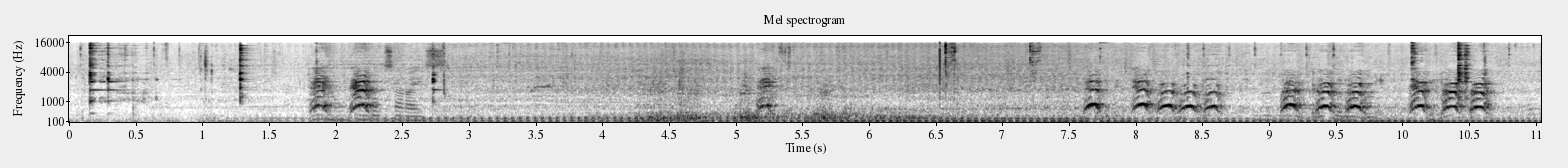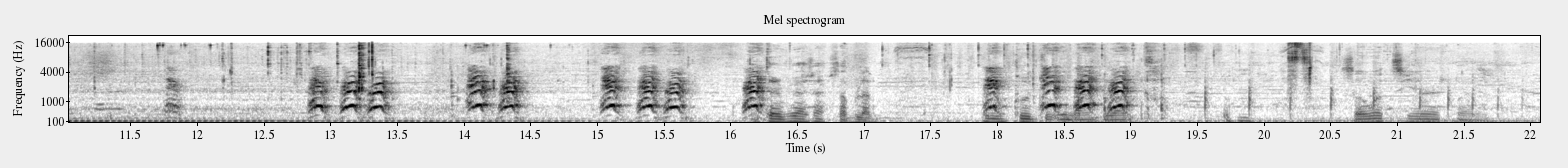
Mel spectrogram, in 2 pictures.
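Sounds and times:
vehicle engine droning: 0.0s - 22.0s
dog barking: 1.8s - 2.8s, 5.0s - 5.6s, 7.4s - 10.9s, 11.6s - 12.0s, 12.7s - 16.4s, 17.8s - 19.3s.

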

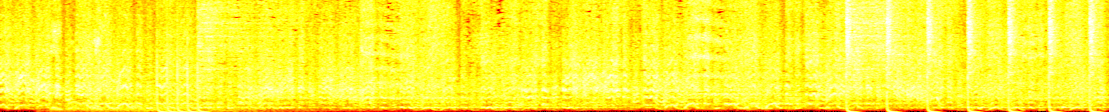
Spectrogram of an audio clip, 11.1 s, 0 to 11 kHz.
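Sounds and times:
wobbling synth lines: 0.4s - 8.7s
held synth note: 0.4s - 8.9s
noisy synth wash: 0.4s - 9.2s.

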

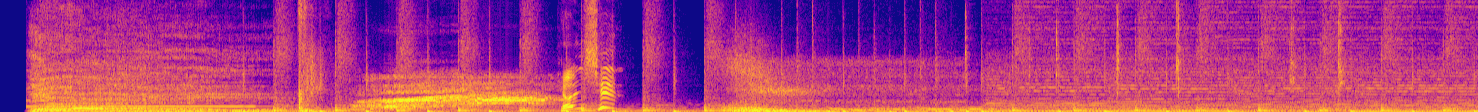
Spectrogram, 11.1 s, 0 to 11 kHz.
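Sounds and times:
dinosaur roar: 0.2s - 4.2s.

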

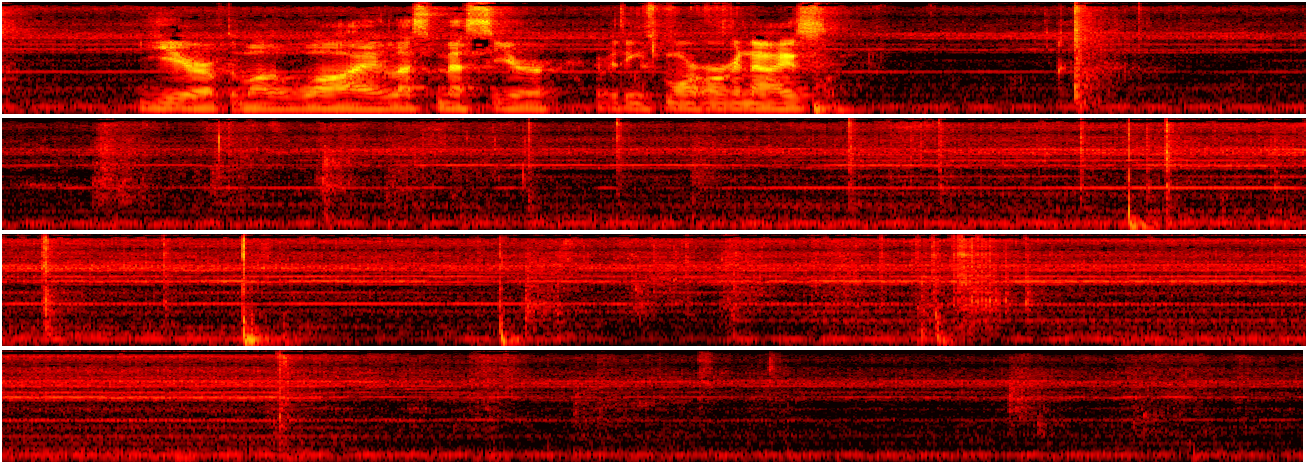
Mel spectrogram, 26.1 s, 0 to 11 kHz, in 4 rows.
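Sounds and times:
faint steady whine: 0.0s - 26.0s
steady low hum: 0.0s - 26.0s.

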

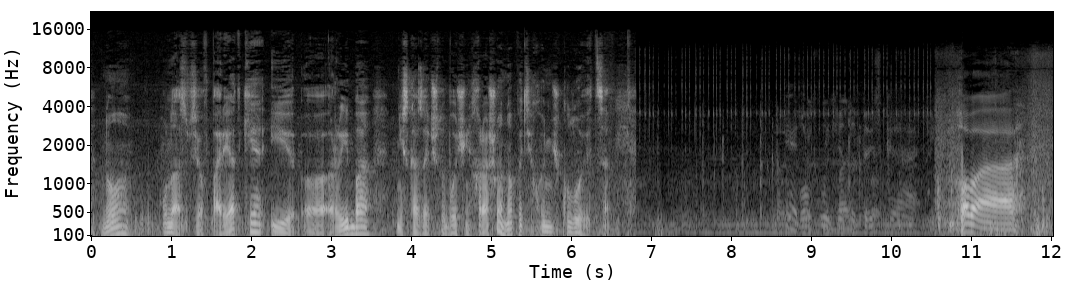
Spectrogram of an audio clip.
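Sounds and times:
steady low hum: 0.0s - 11.8s
fishing reel clicking: 5.4s - 11.3s.

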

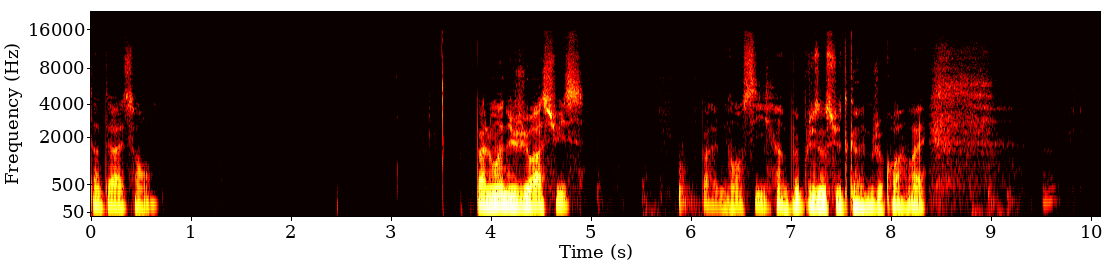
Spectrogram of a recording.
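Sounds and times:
man speaking: 0.0s - 0.7s, 3.8s - 5.0s, 6.0s - 8.4s.

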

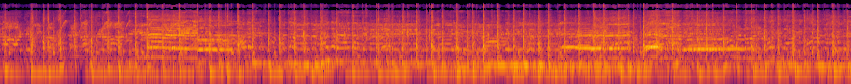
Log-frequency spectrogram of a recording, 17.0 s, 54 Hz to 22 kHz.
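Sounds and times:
dholak and hand percussion: 0.0s - 17.0s.

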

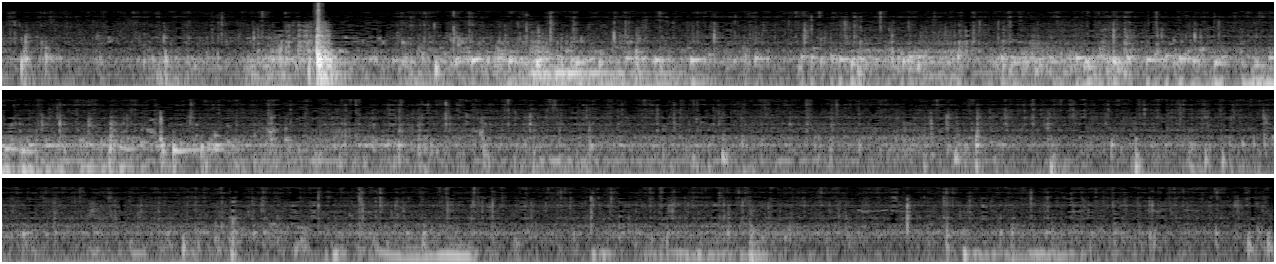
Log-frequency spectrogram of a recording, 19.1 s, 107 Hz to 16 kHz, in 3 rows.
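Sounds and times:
muffled underwater hiss: 0.0s - 19.0s
small crackling ticks: 0.0s - 19.0s.

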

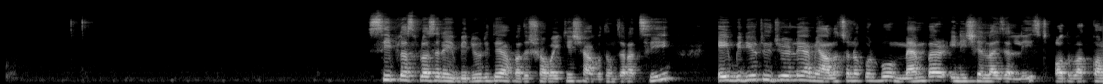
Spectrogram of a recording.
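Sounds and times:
faint steady hum: 0.1s - 11.0s
computer mouse clicks: 0.7s - 1.0s.

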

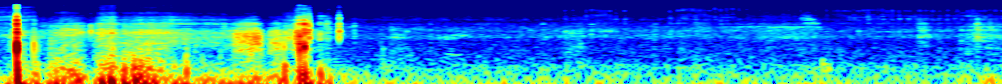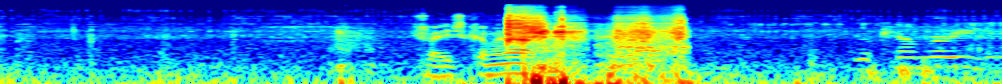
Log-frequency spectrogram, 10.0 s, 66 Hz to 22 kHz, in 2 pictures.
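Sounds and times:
fishing reel ticking: 2.6s - 10.0s.

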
